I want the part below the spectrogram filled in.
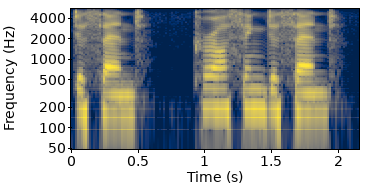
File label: descend crossing, tcas, female; fgdata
